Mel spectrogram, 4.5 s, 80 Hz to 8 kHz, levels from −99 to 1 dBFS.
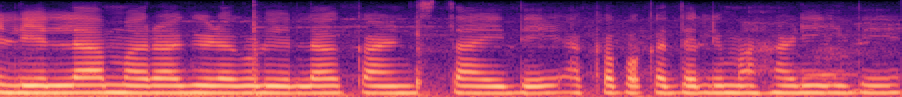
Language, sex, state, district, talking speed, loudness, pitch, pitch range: Kannada, female, Karnataka, Raichur, 145 wpm, -14 LUFS, 215 Hz, 215-220 Hz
